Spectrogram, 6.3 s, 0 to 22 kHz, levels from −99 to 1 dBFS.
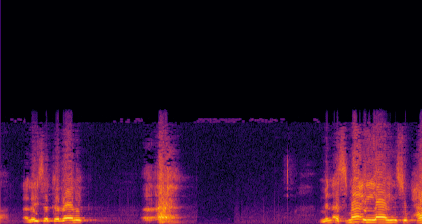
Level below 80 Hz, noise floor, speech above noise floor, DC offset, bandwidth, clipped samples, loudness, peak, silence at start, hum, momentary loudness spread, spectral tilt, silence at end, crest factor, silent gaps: -58 dBFS; -66 dBFS; 50 dB; under 0.1%; 11 kHz; under 0.1%; -17 LUFS; -10 dBFS; 0 s; none; 18 LU; -3 dB/octave; 0 s; 10 dB; none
